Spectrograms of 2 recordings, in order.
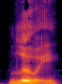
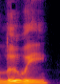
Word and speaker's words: Louis: But when the letter U appeared before another vowel, like in Louis, it was usually pronounced with that W sound.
